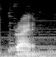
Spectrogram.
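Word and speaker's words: PRME: And the advocacy of PRIME, which is why we were the first university to sign up to PRIME, that's P-R-M-E, you know, we pronounce it PRIME, Principles for Responsible Management Education, is that the business schools have to be aware that they are part of the problem.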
